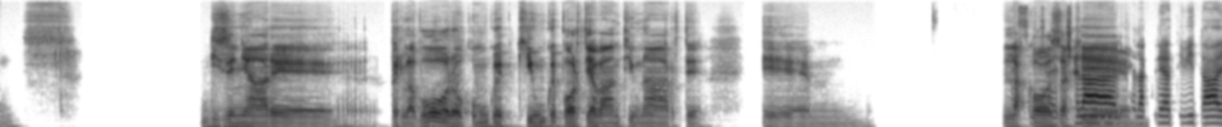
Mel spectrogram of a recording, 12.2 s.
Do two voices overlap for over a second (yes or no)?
yes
